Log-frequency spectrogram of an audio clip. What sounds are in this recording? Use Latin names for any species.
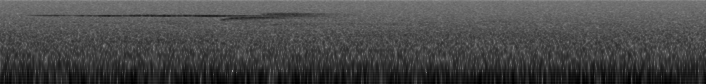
Setophaga virens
